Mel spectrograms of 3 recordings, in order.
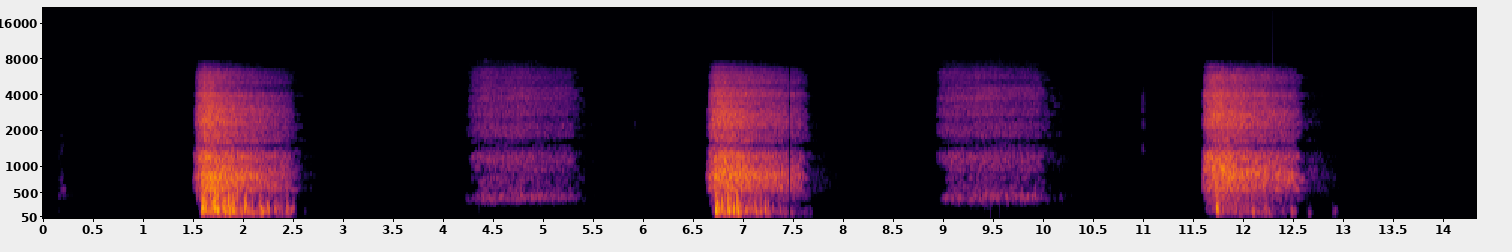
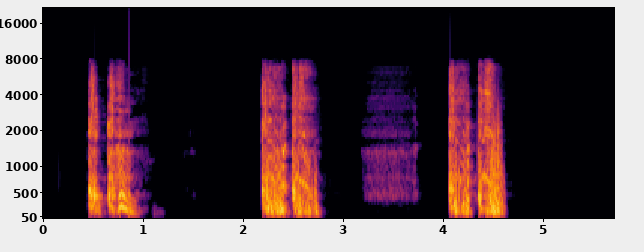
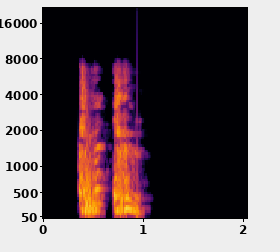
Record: {"exhalation_length": "14.3 s", "exhalation_amplitude": 18105, "exhalation_signal_mean_std_ratio": 0.33, "three_cough_length": "5.7 s", "three_cough_amplitude": 32768, "three_cough_signal_mean_std_ratio": 0.39, "cough_length": "2.0 s", "cough_amplitude": 30636, "cough_signal_mean_std_ratio": 0.4, "survey_phase": "alpha (2021-03-01 to 2021-08-12)", "age": "18-44", "gender": "Male", "wearing_mask": "No", "symptom_none": true, "smoker_status": "Never smoked", "respiratory_condition_asthma": false, "respiratory_condition_other": false, "recruitment_source": "REACT", "submission_delay": "1 day", "covid_test_result": "Negative", "covid_test_method": "RT-qPCR"}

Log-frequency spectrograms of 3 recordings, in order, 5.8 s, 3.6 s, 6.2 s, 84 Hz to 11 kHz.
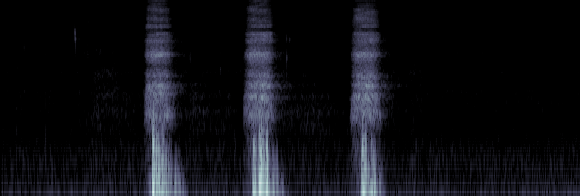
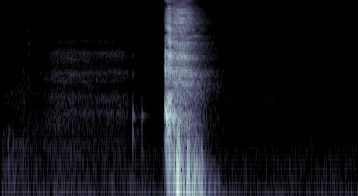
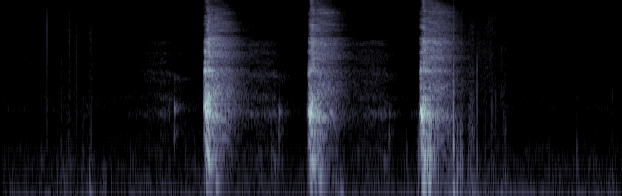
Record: {"exhalation_length": "5.8 s", "exhalation_amplitude": 8525, "exhalation_signal_mean_std_ratio": 0.23, "cough_length": "3.6 s", "cough_amplitude": 16107, "cough_signal_mean_std_ratio": 0.23, "three_cough_length": "6.2 s", "three_cough_amplitude": 9171, "three_cough_signal_mean_std_ratio": 0.24, "survey_phase": "beta (2021-08-13 to 2022-03-07)", "age": "18-44", "gender": "Female", "wearing_mask": "No", "symptom_runny_or_blocked_nose": true, "symptom_sore_throat": true, "symptom_headache": true, "smoker_status": "Never smoked", "respiratory_condition_asthma": false, "respiratory_condition_other": false, "recruitment_source": "REACT", "submission_delay": "0 days", "covid_test_result": "Negative", "covid_test_method": "RT-qPCR"}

